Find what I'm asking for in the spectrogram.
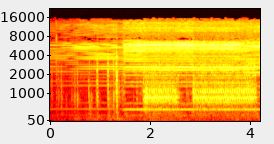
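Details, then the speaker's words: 2000 Dodge Ram Van 1500 3.9 that clicks but won't crank; with a temporary ground cable removed: a few sharp clicks then a steady electrical buzz, no cranking. With the temporary ground it started, confirming a bad engine ground. "clicks alright so we know we got a bed ground so now the weird part about it I check the ground the other way but I guess it's still not good"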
